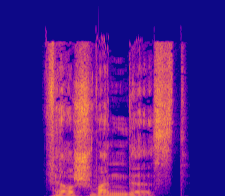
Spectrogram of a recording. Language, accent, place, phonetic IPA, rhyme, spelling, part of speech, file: German, Germany, Berlin, [fɛɐ̯ˈʃvandəst], -andəst, verschwandest, verb, De-verschwandest.ogg
- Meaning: second-person singular preterite of verschwinden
